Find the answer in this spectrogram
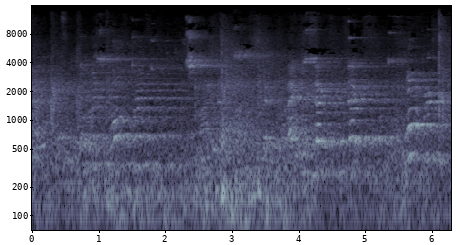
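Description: Live basketball game sound in a gymnasium: a ball bouncing on the hardwood, short high squeaks of sneakers on the court, and indistinct voices in the echoing hall.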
